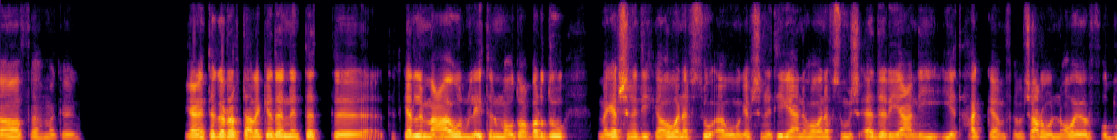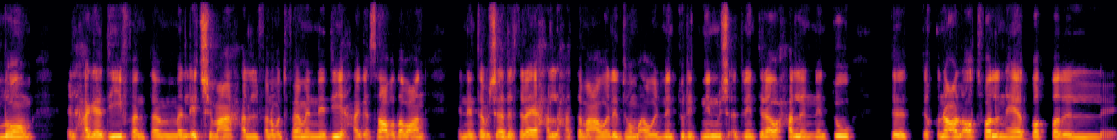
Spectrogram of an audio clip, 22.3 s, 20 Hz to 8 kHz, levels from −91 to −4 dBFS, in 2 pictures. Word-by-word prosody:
آه، 130 +1 +5
فاهمك، 130 -1 -7
أيوه. 125 +1 -8 1.0
يعني 120 +2 +6
أنت 135 - 0
جرّبت 150 +3 +6
على 145 - +6
كده 165 +1 +5
إن 150 -1 +5
أنت 150 0 +1
ت 140 -1 -3 0.5
تتكلّم 150 +2 +4
معاه 140 +1 +6
ولقيت 150 0 +4
الموضوع 135 -1 +2
برضه 145 0 +3 0.3
ما 125 +1 -3
جابش 145 +2 +4
نتيجة 135 -1 -1
هو 135 +2 +4
نَفسه 140 +1 0
أو 120 0 +1
ما 115 - -3
جابش 130 +2 -5
نتيجة، 135 +4 +1
يعني 140 -1 0
هو 140 0 +1
نَفسه 145 0 -3
مش 125 - -5
قادر 135 -1 +1
يعني 125 -2 -1
يتحكّم 135 +1 -3
في 120 +1 -15
مشاعره 115 +3 0
وإن 125 -2 -1
هو 130 +1 +1
يرفُض 120 -2 -3
لهم 135 -1 +1 0.3
الحاجة 130 +5 -1
دي، 135 +3 +3
فأنت 130 -3 -6
ما 120 0 -2
لقيتش - - -1
معاه 125 0 -1
حَل، 115 -2 -5
فأنا 120 +2 -6
متفهِّم 135 +3 -3
إن 130 -1 -3
دي 135 +1 +2
حاجة 120 +1 -9
صعبة 125 0 0
طبعًا 130 +1 -1 0.3
إن 120 +3 -6
أنت 130 +1 -4
مش 130 0 -4
قادر 135 0 -1
تلاقي 125 -1 0
حَل 130 0 -5
حتى 130 +3 -9
مع 120 - -1
والِدهم 135 +4 -3
أو 120 - -3
إن 120 +3 -5
أنتم 140 +1 -4
الإتنين 140 +2 -3
مش 150 -1 -1
قادرين 140 +6 -6
تلاقوا 140 -1 0
حَل 145 0 -1
إن 130 0 -8
أنتم 290 - 0 0.4
ت - - -1
تقنِعوا - - 0
الأطفال 220 - +1
إن 140 -2 -3
هي 135 0 -1
تبطّل 135 0 -3
ال 110 -3 -4
130 Hz, 210 wpm, -22 LUFS, 125-140 Hz, 1.0 s, يعني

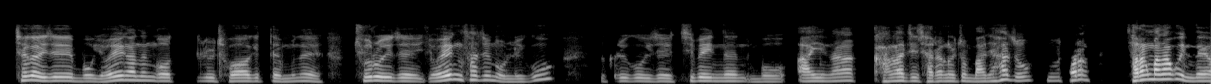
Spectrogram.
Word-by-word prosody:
제가 190 0 +5
이제 170 0 +3
뭐 145 -2 -5
여행하는 190 +5 +2
것 160 -1 -1 0.2
를 155 0 -6
좋아하기 150 +1 0
때문에 145 0 -5 0.3
주로 175 0 +3
이제 155 -3 -1
여행 200 +9 +4
사진 205 -2 -2
올리고 145 - -7 0.4
그 - - -20
그리고 155 -1 -7
이제 145 -1 -5
집에 165 0 0
있는 155 -4 -5
뭐 135 0 -9
아이나 155 +3 0 0.2
강아지 160 +3 0
자랑을 150 +1 -2
좀 150 0 -5
많이 145 +2 -1
하죠. 190 -1 -1
뭐 175 0 -13
자랑, 205 +3 +3 0.4
자랑만 225 +6 +7
하고 240 0 +6
있네요. 160 -5 +1
160 Hz, 320 characters per minute, -21 LUFS, 150-180 Hz, 0.4 s, 자랑만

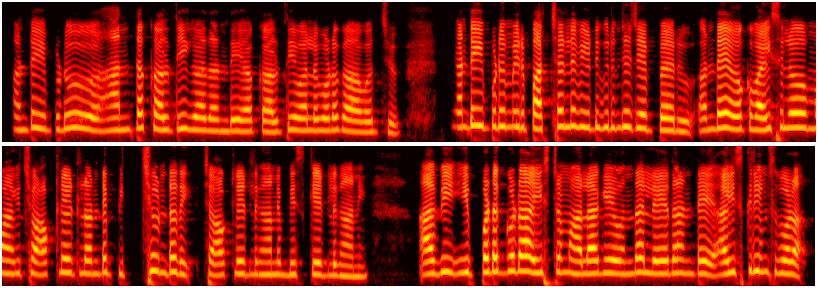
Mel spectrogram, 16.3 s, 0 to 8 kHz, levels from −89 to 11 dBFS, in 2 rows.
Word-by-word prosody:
అంటే 265 +4 -6
ఇప్పుడు 275 +3 -6 0.5
అంత 270 +2 -4 0.2
కల్తీ 275 +1 0
గాదండి. 245 -2 -2
ఆ - - -1
కల్తీ 225 +4 -2
వల్ల 255 0 -2
కూడా 260 +1 -1
గావచ్చు. 225 -2 -3 0.7
అంటే 325 +3 +1
ఇప్పుడు 345 +2 -2
మీరు 320 -1 0
పచ్చళ్ళు 340 +5 +2
వీటి 325 0 -2
గురించే 320 +1 -3
జెప్పారు. 255 -4 0 0.2
అంటే 280 +4 +2 0.2
ఒక 280 0 -7
వయసులో 315 +4 +2 0.2
మనకి 275 0 -1
చాక్లెటులు 275 +2 0
అంటే 270 +2 -3
పిచ్చుంటది. 295 +1 -2 0.2
చాక్లెటులు 255 +2 -2
గాని, 255 0 -3
బిస్కెటులు 250 -1 -3
గాని. 215 0 -4 0.6
అవి 285 +3 +4 0.2
ఇప్పడి 305 +4 +5
గూడా 330 0 +5
ఆ - - +7
ఇష్టం 300 -1 -5
అలాగే 275 +2 +4
ఉందా? 290 +3 0
లేదంటే 275 0 +1 0.3
ఐస్ 305 - -2
క్రీమ్స్ 315 -3 -2
గూడా. 265 -2 +3
275 Hz, 145 wpm, -22 LUFS, 255-305 Hz, 0.7 s, ఆ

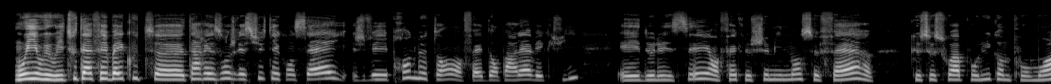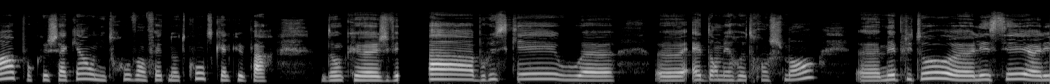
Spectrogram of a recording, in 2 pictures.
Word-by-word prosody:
Oui, 245 +4 +10
oui, 235 -3 +7
oui, 215 0 +4
tout 275 - +3
à 265 -1 +10
fait, 270 +1 +4
bah, 265 - +8
écoute, 275 +1 0
heu, 225 -2 +5
tu 255 - +1
as - - +4
raison, 255 +2 0
je 260 - -6
vais 240 - -1
suivre 275 +4 -2
tes 260 -1 -4
conseils, 245 +4 0
je 195 0 -9
vais 225 +2 -3
prendre 295 +3 -4
le 270 -2 -5
temps, 225 0 -4
en - - -6
fait, 190 0 -6
d'en 200 -1 -5
parler 205 +1 -3
avec 205 -3 -3
lui 290 +8 -11 0.4
et 200 +1 -1
de 205 +1 -4
laisser, 210 +6 -3
en 220 -3 0
fait, 225 +1 -6
le - - -5
cheminement 220 +2 -6
se 235 -3 -1
faire. 220 +3 +1 0.4
Que 215 - -7
ce 220 - 0
soit 220 0 0
pour 220 -1 -8
lui 230 +3 -8
comme 230 -3 -6
pour 200 -1 -10
moi, 235 +8 +4
pour 200 - -13
que 210 - -6
chacun 205 +5 -1
on 240 -2 -3
y 200 - -8
trouve, 230 +3 -10
en 205 - -2
fait, 205 +1 -7
notre 190 -2 -8
compte, 265 -1 -4
quelque 195 0 -4
part. 175 -2 +1 0.5
Donc, 195 +2 -4
heu, 190 -1 +3
je 180 -1 -1
vais 200 +2 -2 0.3
pas 235 -2 +6
brusquer 245 +4 -3
ou, 205 -3 -4
heu 190 -1 +1 0.5
heu, 185 +1 0
être 210 0 -2
dans 210 -1 -4
mes 200 -1 -6
retranchements, 210 - -4 0.4
heu, 180 0 -2
mais 215 +4 +1
plutôt, 260 +4 +2
heu, 200 -2 +2
laisser, 230 +4 0
heu, 205 -2 +3
les 205 0 0
220 Hz, 220 wpm, -22 LUFS, 200-245 Hz, 0.5 s, Oui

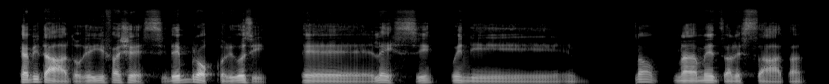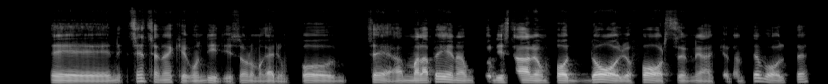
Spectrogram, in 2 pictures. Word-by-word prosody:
capitato 105 -11 +3
che 85 +4 -2
gli 90 +1 -2
facessi 85 - -2
dei 95 +1 +3
broccoli 80 -7 +1
così, 85 -9 +1 0.3
ehm, 70 -5 -2
lessi, 90 +5 -3
quindi, 70 -5 -7 0.6
no, 120 -4 -5
una 85 -1 +1
mezza 90 -3 -1
lessata, 70 -3 -5 0.7
ehm, 85 -3 +2
ne 100 - -7
senza 145 -7 -2
neanche 105 +1 -2
conditi, 85 -3 -3
solo 90 +2 -4
magari 80 0 -2
un 65 - -9
po', 85 -3 +2
mhmm, 80 - -12 0.2
se - - -1
è, - - 0
a 85 - -1
malapena 95 +4 +3
un 90 -1 -5
po' - - -5
di 100 0 0
sale, 100 -1 +4
un 90 0 +1
po' 95 -1 +7
d'olio 90 -1 +4
forse, 85 - +2
neanche 80 -3 -6
tante 80 - -4
volte. 120 +3 -3
85 Hz, 140 wpm, -26 LUFS, 75-95 Hz, 0.7 s, po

